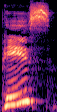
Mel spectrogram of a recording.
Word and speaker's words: peace: Entonces, So, peace and love. peace and love. Peace and love and piss. Peace, piss. Ya, el sonido es mucho más largo.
